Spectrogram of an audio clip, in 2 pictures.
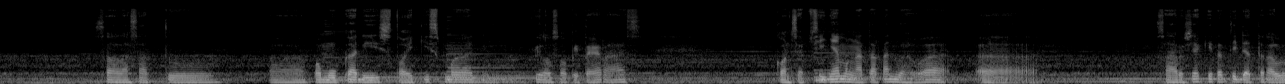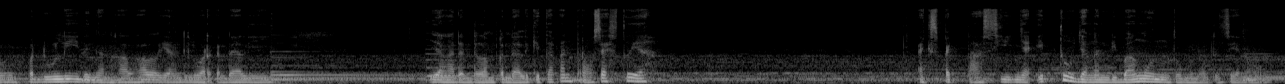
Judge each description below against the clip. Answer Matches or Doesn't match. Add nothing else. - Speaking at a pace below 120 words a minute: Matches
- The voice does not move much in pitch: Doesn't match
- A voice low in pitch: Matches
